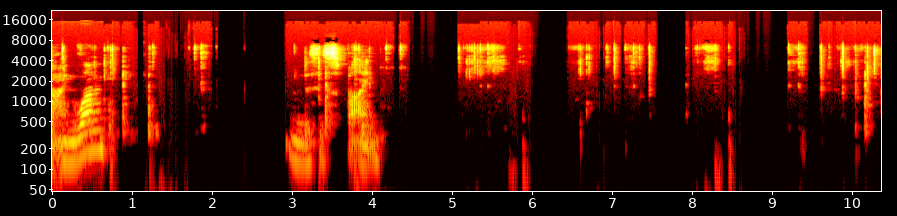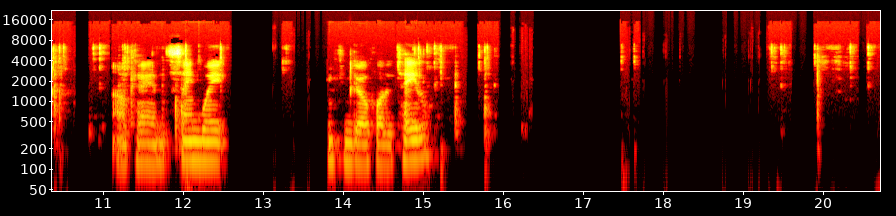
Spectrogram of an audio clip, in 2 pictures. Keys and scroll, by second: 5.6 r, 8.2 r, 12.0 e, 17.4 e.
